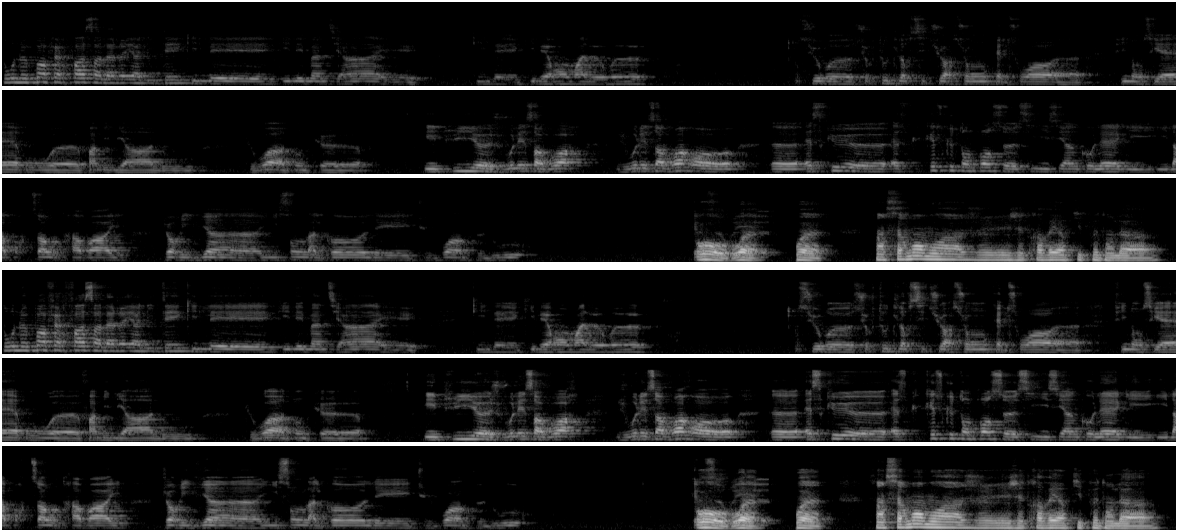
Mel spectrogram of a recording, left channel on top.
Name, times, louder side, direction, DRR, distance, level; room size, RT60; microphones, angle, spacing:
voice 1, 0.0-4.2 4.7-6.5 7.9-13.8 14.2-15.4 16.0-28.8 30.4-31.1, right 3 dB, 90° right, 1.8 m, -38 dB
voice 2, 30.4-31.1 31.4-31.7 32.2-35.0, right 3 dB, 70° right, 0.7 m, -23 dB
15.5 x 11.5 x 4.9 m
head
